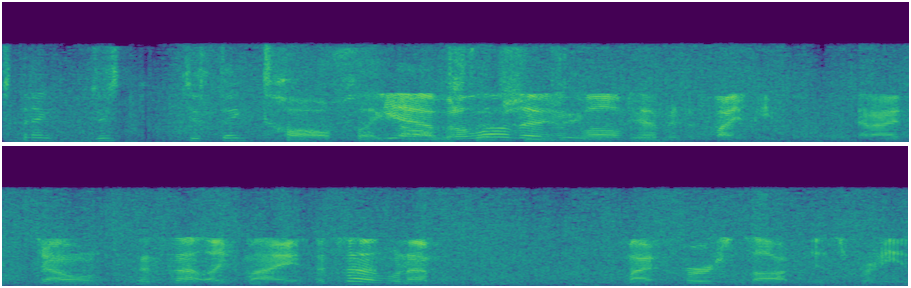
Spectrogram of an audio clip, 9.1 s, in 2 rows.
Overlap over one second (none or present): present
